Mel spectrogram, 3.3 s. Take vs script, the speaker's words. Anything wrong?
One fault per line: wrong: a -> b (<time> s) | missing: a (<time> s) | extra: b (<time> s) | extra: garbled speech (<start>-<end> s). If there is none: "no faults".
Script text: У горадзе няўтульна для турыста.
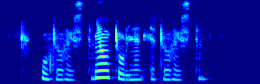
wrong: горадзе -> турыста (0.7 s)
